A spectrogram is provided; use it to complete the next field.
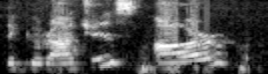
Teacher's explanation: I'm pronouncing the R at the end of the passage. So why am I pronouncing the R? Only because the next word is starting with a vowel. So the R before is pronounced.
